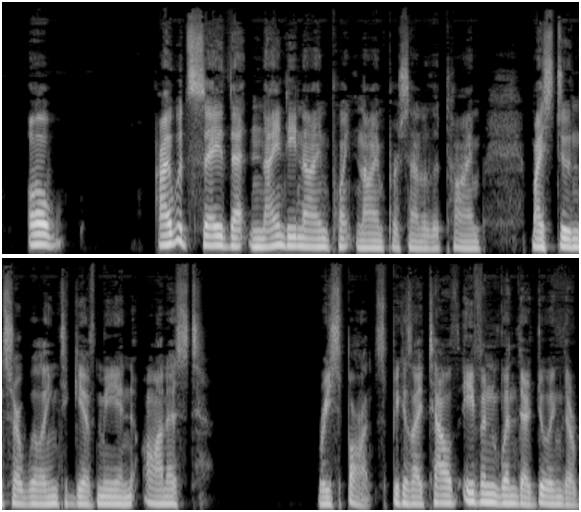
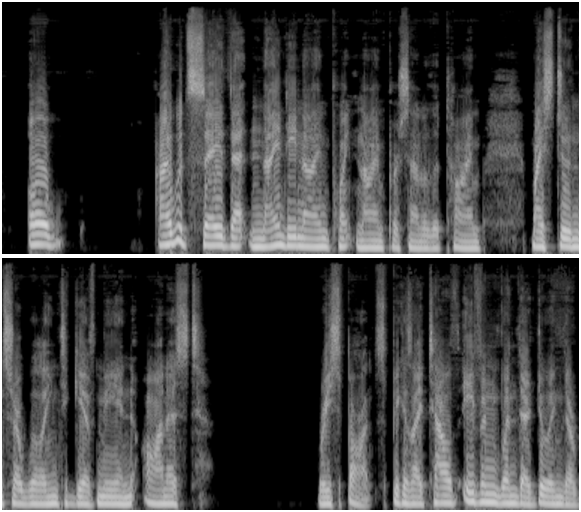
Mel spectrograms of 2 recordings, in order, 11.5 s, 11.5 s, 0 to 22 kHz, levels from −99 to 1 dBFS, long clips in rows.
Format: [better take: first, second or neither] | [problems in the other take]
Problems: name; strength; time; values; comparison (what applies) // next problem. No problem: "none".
first | distortion; slight; 10 dB below the speech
